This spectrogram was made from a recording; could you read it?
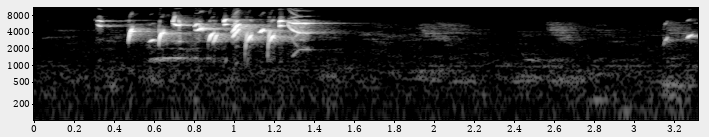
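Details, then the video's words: European goldfinch song in 2019: a quick burst of tinkling, twittering high notes lasting about a second, then near silence with a faint chirp at the end. "chant chardonneret"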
